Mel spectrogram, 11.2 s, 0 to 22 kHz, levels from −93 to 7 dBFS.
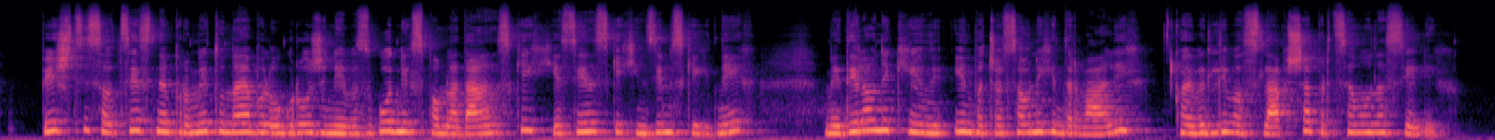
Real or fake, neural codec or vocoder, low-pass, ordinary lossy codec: real; none; 19.8 kHz; none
